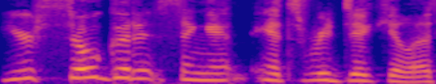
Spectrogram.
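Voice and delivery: ordinary delivery

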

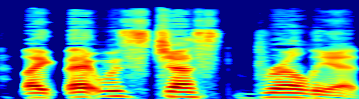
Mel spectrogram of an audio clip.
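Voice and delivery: ordinary talk, nothing marked

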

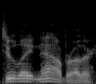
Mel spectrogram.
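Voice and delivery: mumbled quietly under breath. Retelling what was said quietly about a self-given nickname: Carmelo under his breath. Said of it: "Carmelo under his breath goes".

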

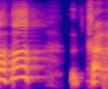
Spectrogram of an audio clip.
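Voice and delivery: slightest little laugh, high and tiny.

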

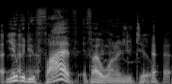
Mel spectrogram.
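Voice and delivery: earnest but blunt, sincere, direct, plain delivery. Retelling what the headliner said to an opener: sincere but direct Bobby Lee delivery. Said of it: "with a very sincere but direct Bobby way".

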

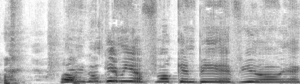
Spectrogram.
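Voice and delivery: put-on loud high child voice.

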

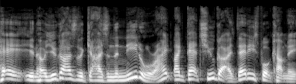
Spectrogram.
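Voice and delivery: clumsy fake American accent. Quoting what Americans have told the speaker, in a bad American accent. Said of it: "this is a bad American accent".

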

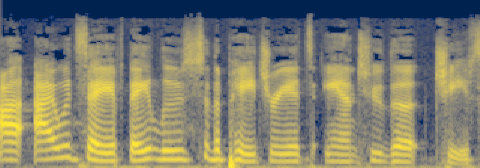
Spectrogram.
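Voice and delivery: ordinary delivery

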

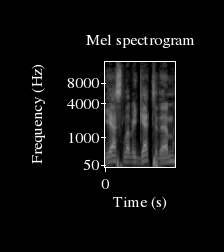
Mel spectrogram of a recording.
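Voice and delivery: mock cheerful voice. Mimicking the other speaker's reply about reading texts: imitating a cheery tone. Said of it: "You sounded so cheery going".

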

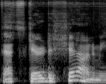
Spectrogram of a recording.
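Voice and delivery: ordinary talk

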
